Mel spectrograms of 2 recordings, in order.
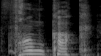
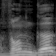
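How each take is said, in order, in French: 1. Le nom est prononcé avec des sons néerlandais. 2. Le nom est prononcé avec des sons français. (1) "en hollandais, ... mais Van Gogh" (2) "on ne dit pas Van Gogh"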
